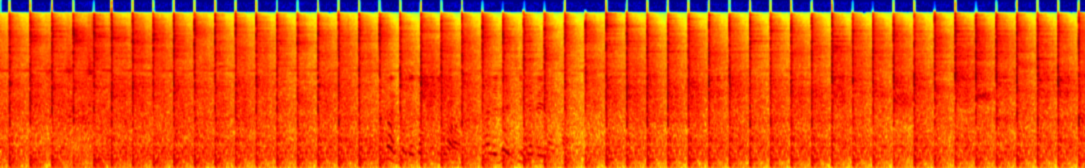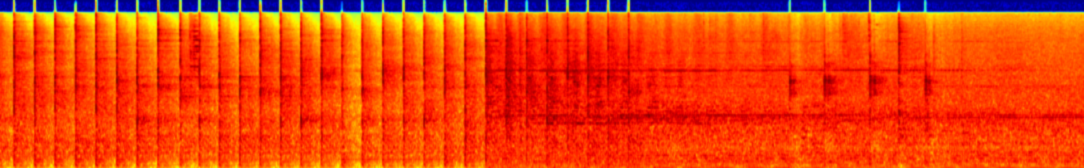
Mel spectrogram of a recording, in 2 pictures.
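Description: Mechanical power hammer forging a red-hot steel bar, striking in rapid, even blows of about three a second. About three-quarters of the way through the blows stop and a steady machine hum remains.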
